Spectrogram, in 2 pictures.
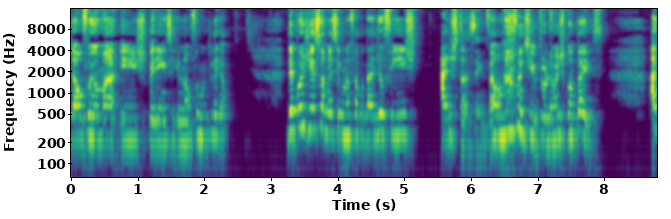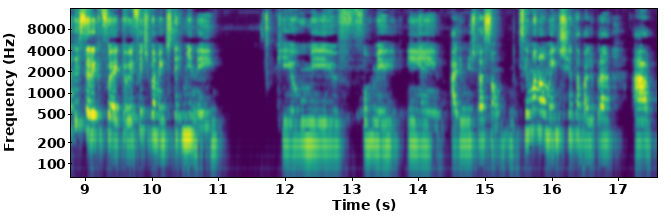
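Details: Adult woman who stutters, speaking Portuguese; stuttering.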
